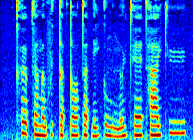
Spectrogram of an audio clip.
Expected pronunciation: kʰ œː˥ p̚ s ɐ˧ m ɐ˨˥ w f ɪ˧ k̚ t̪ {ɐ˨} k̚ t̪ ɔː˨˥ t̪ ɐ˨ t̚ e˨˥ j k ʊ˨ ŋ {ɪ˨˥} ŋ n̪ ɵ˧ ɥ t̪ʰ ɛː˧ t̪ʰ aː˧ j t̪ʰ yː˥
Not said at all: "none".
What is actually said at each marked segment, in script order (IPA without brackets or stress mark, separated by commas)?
ɐ˨, ɪ˨˩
